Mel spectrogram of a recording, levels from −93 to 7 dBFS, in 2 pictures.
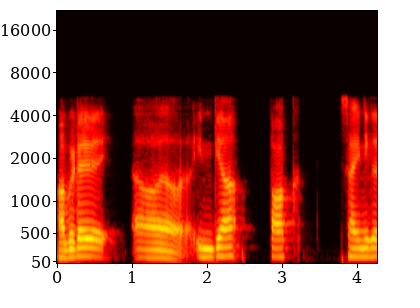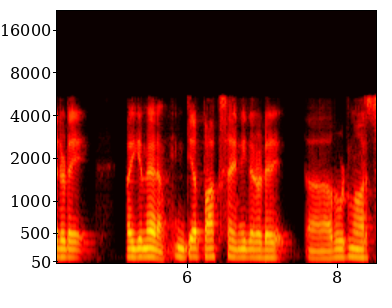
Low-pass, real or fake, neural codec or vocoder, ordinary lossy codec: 5.4 kHz; fake; codec, 16 kHz, 1 kbps, X-Codec, HuBERT features, trained on general audio; none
